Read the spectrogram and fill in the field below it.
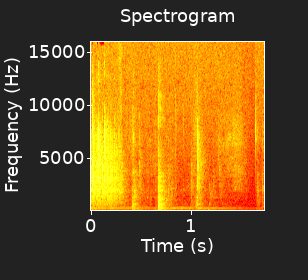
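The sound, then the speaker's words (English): Five dice rattle and clack on a tabletop, rolled as constitution saves in a tabletop role-playing game, quick, sharp taps spaced unevenly over a couple of seconds, fairly quiet against a low steady hum, with no one speaking. “Okay, roll 5 constitution saves.”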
